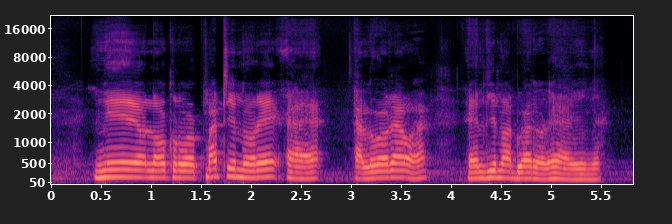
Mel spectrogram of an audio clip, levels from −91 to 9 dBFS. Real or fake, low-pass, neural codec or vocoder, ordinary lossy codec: fake; none; codec, 44.1 kHz, 7.8 kbps, Pupu-Codec; none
